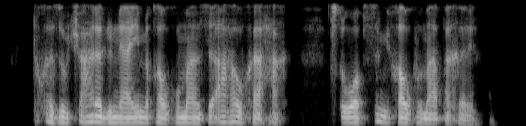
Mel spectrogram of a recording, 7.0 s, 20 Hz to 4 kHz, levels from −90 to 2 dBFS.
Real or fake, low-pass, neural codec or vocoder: fake; 3.6 kHz; codec, 16 kHz, 16 kbps, FunCodec, trained on Chinese and English, 50 frames a second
